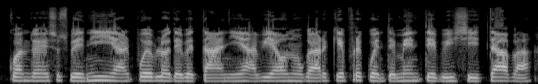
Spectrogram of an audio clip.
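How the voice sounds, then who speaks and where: Bright, dry female sermon voice-over. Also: on the low side, no echo. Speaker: voice-over reader of a translated sermon.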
